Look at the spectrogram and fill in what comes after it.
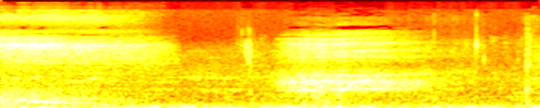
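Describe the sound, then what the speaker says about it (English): A person breathing in deeply and audibly, a long airy inhale followed by a breathy release, close and fairly loud with no talk. "And to take a deep breath is"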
